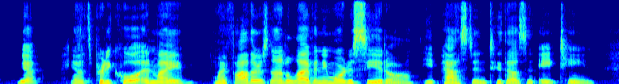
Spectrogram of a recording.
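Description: On a very clean recording with a silent background, a woman with an American accent speaks in a plain, everyday voice at a fairly quick pace, medium pitch, and ordinary pitch variation. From US Midwest (Iowa). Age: 50s. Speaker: life coach. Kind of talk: casual chat.

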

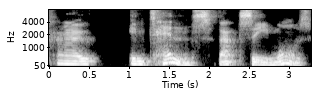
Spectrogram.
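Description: A man's somewhat breathy voice, dark and mellow in tone, rises and falls with lively intonation. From English Midlands, Hednesford, Staffordshire. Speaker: TV and novel writer, former journalist. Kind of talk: interview conversation. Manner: hesitant, many fillers and repetitions.

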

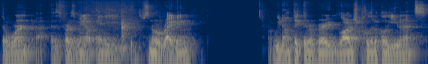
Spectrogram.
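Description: Talking very fast with an American accent, a man delivers a very deep, low voice that is somewhat breathy and monotone, flat in intonation. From US, with schooling in Poland. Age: 40s. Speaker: historian and author. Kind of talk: interview.

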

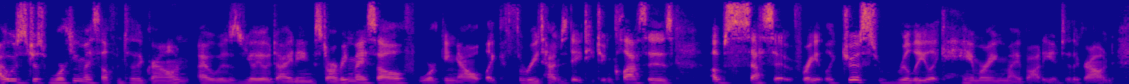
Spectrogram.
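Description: A woman's very deep, low pitch with an American accent, fairly even intonation, a moderate pace and hardly any pauses. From Minnesota. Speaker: body image coach. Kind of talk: casual interview.

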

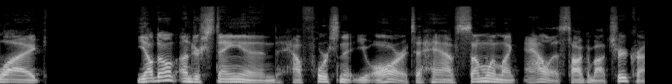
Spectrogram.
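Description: Lively intonation marks this man's unremarkable speaking voice, which sits at a medium pitch and moves at a fairly slow pace in a dry, close sound with no echo. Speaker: former prosecutor and true crime podcast co-host. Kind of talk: casual chat. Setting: online video call. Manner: jokey.

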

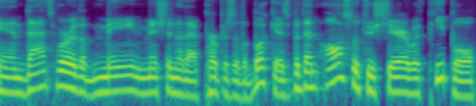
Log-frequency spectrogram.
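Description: Against a quiet background, a man with an American accent speaks at a very fast pace in a dark, mellow tone, with medium pitch and lively intonation. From US Midwest, Chicago. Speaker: business mindset coach and chiropractor. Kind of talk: podcast interview.

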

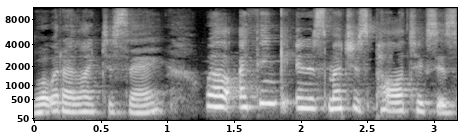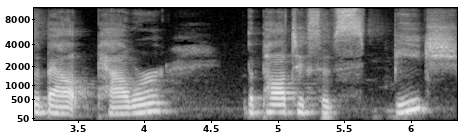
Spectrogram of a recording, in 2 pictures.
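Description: On a very clean recording with a silent background, a woman with an American accent speaks at a fairly quick pace and medium pitch, somewhat breathy and with lively intonation. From Texas, Dallas. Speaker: speechwriter and public speaking consultant. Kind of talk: interview conversation.

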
